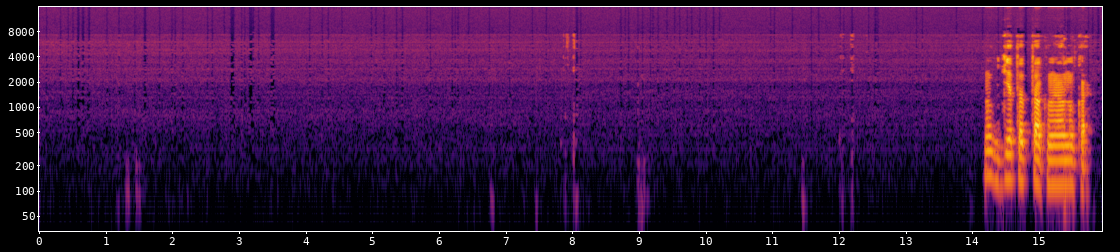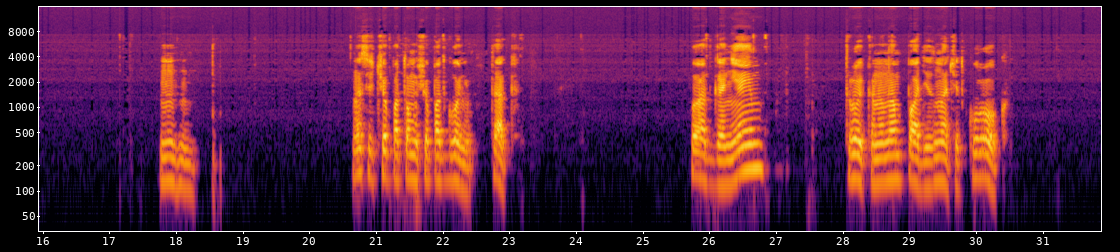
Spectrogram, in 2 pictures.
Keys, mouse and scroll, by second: 1.4 g, 9.2 s, 15.7 s, 18.5 g, 22.3-23.4 middle drag, 24.3-26.4 drag, 27.7 KP_3, 29.0-30.8 drag, 31.5-31.8 drag.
